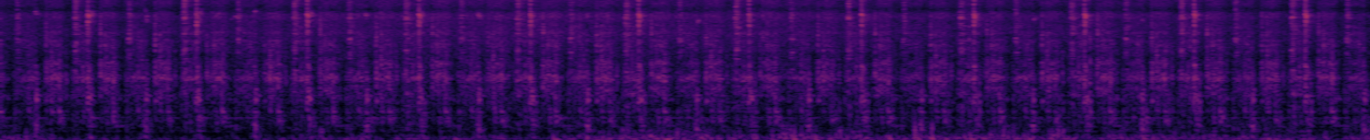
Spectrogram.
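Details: Enfield diesel with excess compression, suspected hydrolocked; water removed, rack off: slow, uneven clacking crank about two beats a second, never fires, still stops dead but somewhat better. Cranking no-start; head removal planned.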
